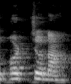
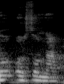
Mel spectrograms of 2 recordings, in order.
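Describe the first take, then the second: First: অর্চনা said in standard Bengali, clear ch sound; অর্চনা with a crisp standard Bengali ch; অর্চনা pronounced the standard Kolkata way; standard Bengali name. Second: অর্চনা with the ch softened to s, like orsona; অর্চনা in Sylheti dialect sound; Sylheti pronunciation. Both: Shown as a demonstration. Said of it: "আমরা সিলেটি ভাষায় এটারে কিতা ডাকাবো?".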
